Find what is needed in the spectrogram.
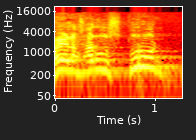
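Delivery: flustered, embarrassed, high, hurried shout. Preaching to the congregation, the speaker acts out a man's flustered outburst: retelling an embarrassed shout. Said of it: "saking malunya dia teriak langsung".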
